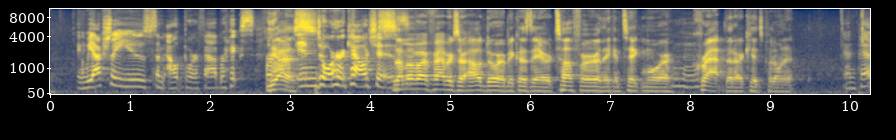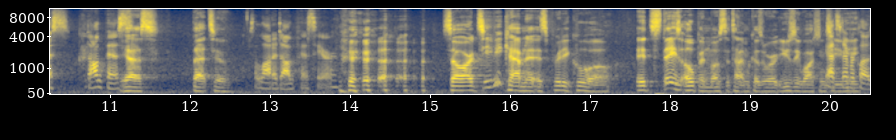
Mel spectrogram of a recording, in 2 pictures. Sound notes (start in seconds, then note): 13.8 laughs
